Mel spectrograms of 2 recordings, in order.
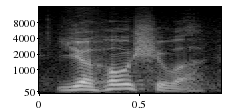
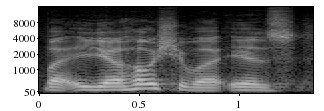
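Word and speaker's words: יהושע: But Yehoshua is sort of how we would pronounce it.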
